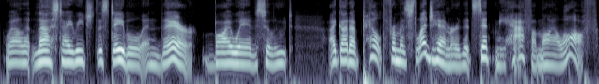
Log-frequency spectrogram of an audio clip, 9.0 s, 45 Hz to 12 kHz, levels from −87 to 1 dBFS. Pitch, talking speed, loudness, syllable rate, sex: 195 Hz, 185 wpm, -19 LUFS, 4.3 syllables/s, female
